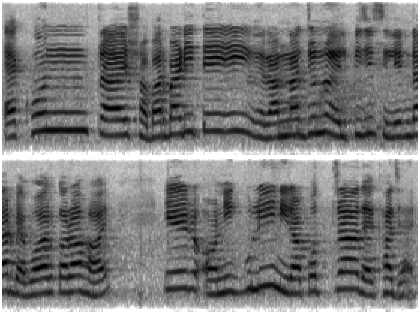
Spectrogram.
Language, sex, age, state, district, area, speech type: Bengali, female, 18-30, West Bengal, Uttar Dinajpur, urban, spontaneous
